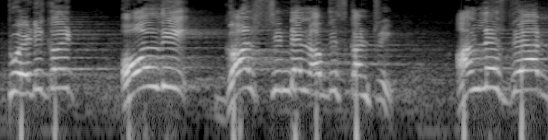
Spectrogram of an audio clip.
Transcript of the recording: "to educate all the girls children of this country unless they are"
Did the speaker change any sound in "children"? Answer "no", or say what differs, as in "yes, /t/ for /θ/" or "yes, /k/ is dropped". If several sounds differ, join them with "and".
yes, /n/ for /l/ and /ɹ/ is dropped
